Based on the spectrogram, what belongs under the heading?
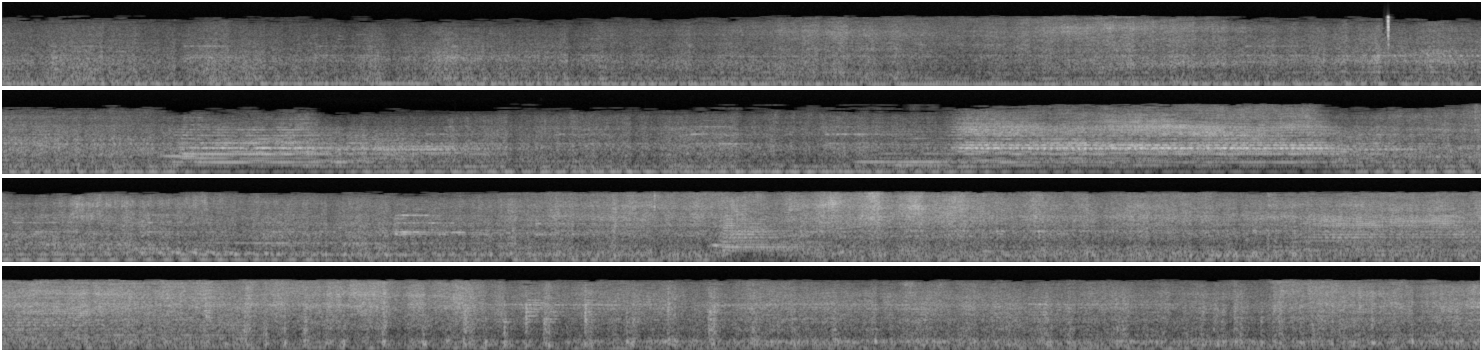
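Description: Diesel locomotive horn sounding the grade-crossing signal as a train approaches: two long blasts, a short one, then a long one, over the low rumble of the diesel engine. The train then passes close by, with wheels clacking over the rail joints.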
